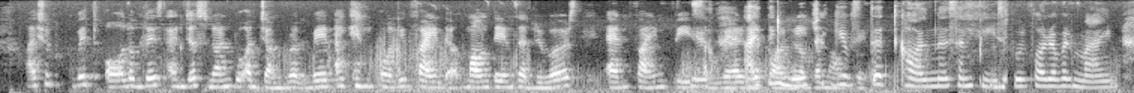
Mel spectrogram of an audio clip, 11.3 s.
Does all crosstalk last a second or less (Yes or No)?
No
